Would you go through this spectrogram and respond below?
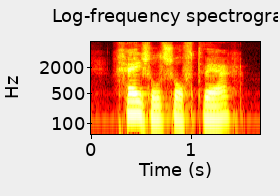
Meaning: ransomware
- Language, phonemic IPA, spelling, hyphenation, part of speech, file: Dutch, /ˈɣɛi̯.zəlˌsɔft.ʋɛːr/, gijzelsoftware, gij‧zel‧soft‧ware, noun, Nl-gijzelsoftware.ogg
